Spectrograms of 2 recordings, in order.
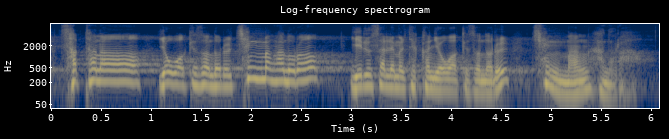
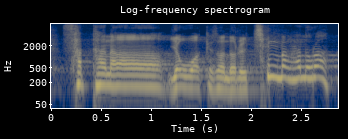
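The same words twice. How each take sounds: First: A hint of a stern divine rebuke; God rebuking Satan. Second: Slow, measured stern rebuke; God rebuking Satan. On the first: Preacher voicing God rebuking Satan, stern and firm. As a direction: declare the rebuke with firm authority. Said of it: "여호와께서 사탄에게 이르시되". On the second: Acted. Preacher voicing God rebuking Satan, slow and stern. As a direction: draw out each word with authority. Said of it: "사탄을 꾸짖는다는".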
